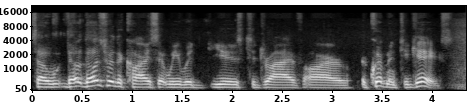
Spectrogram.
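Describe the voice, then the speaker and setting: In an American accent, a man speaks with a dark, mellow tone. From US Midwest, St. Louis, Missouri. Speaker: record producer and mixing engineer. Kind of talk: casual interview chat.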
